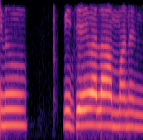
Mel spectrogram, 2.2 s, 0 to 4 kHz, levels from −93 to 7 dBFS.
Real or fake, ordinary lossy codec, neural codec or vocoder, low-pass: real; none; none; 3.6 kHz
